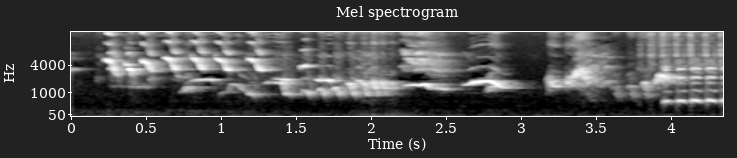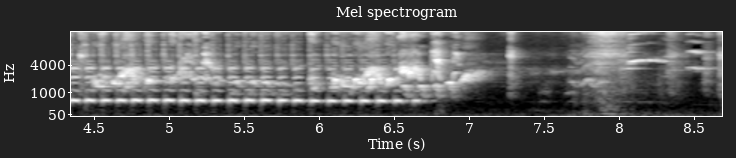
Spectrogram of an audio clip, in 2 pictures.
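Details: White-rumped shama, a caged contest bird with a complete repertoire, delivers dense mixed phrases: quick chattering notes, then a long rapid rattling trill with layered harsh and whistled elements, ending in scattered chirps.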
